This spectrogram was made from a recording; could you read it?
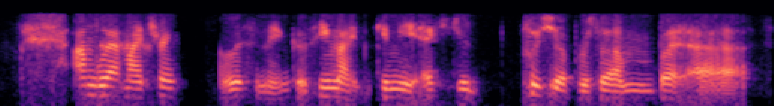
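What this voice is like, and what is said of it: Slightly hoarse, drained voice. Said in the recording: “You sound a little drained ... my voice is just a little hoarse ... my throat is a little dry”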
